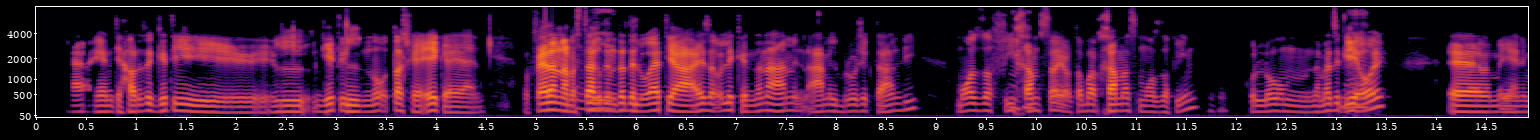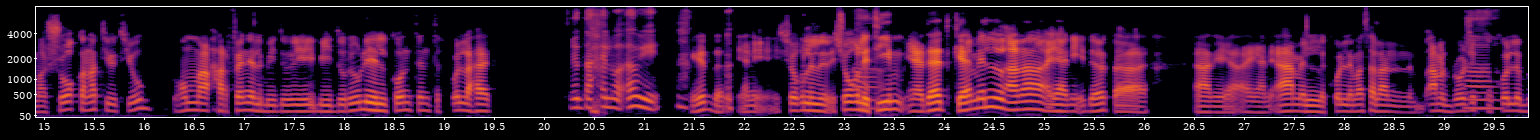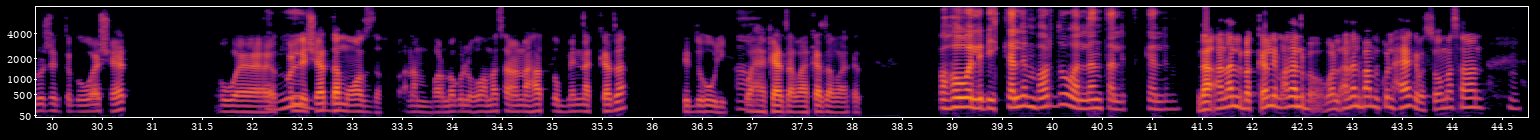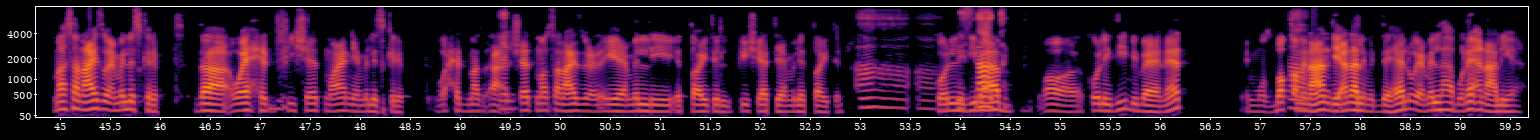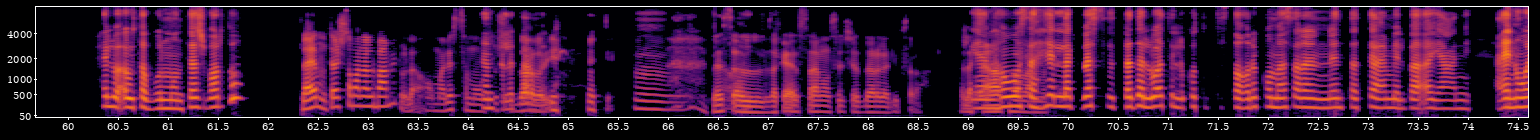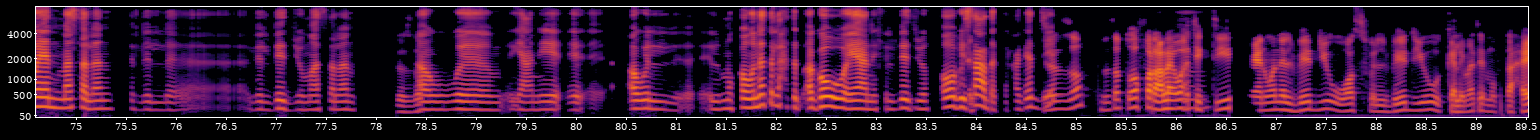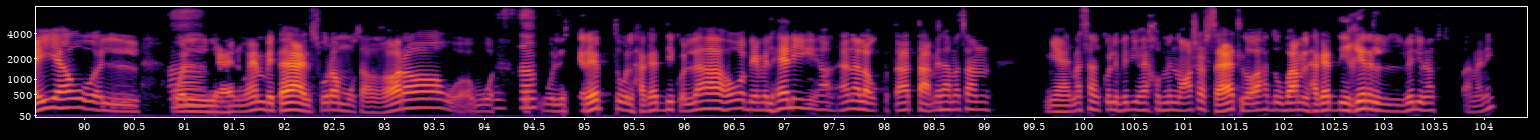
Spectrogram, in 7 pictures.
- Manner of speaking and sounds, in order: tapping; in English: "project"; in English: "AI"; in English: "الcontent"; chuckle; laugh; in English: "team"; in English: "project"; in English: "project"; in English: "شات"; in English: "شات"; in English: "script"; in English: "شات"; in English: "script"; in English: "شات"; in English: "الtitle"; in English: "شات"; in English: "الtitle"; in French: "والmontage"; in French: "الmontage"; laughing while speaking: "دي"; laugh; in French: "montage"; unintelligible speech; in English: "والاسكريبت"
- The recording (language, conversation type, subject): Arabic, podcast, إزاي التكنولوجيا غيّرت روتينك اليومي؟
